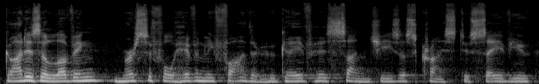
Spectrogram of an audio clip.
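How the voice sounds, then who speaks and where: A middle-aged man preaching a sermon, telling a story dramatically and swinging from urgent declarations to hushed, quiet lines. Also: fairly high pitch, slightly rough.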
